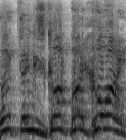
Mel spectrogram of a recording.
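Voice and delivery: frantic, very high, loud, laughing shout.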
